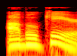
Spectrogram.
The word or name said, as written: aboukir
